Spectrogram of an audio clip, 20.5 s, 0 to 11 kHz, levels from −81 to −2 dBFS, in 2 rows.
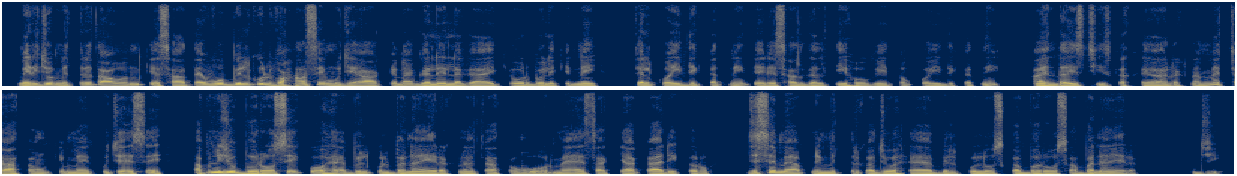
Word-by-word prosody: मेरी 150 +1 +7
जो 160 +2 +4
मित्रता 155 +2 +1
उनके 140 0 -3
साथ 125 +2 -3
है 150 - +3
वो 165 +1 +5
बिल्कुल 165 0 +4
वहाँ 120 +6 +1
से 160 +2 -1
मुझे 140 -2 +2
आके 120 +1 -3
ना 145 +3 0
गले 125 +1 +3
लगाए 115 -1 0 0.2
और 115 -1 -1
बोले 110 0 -2
कि 115 - -11
नहीं, 115 -1 -1 0.4
"चल 150 -1 +6
कोई 150 0 +4
दिक्कत 140 0 -1
नहीं, 140 +1 -1
तेरे 130 -5 0
साथ 125 +1 -2
गलती 115 0 -4
हो 105 0 -3
गई 120 +3 -4
तो 140 +1 -9
कोई 100 +2 -3
दिक्कत 100 +1 -9
नहीं। 140 +5 -3 0.3
आइन्दा 130 +2 +4
इस 110 - -6
चीज़ 120 -1 -7
का - - -1
ख़्याल 110 -6 -3
रखना।" 115 +7 -7
मैं 150 +6 +1
चाहता 125 +2 +1
हूँ 135 - +1
कि 150 - -4
मैं 130 -2 +1
कुछ 130 +1 -6
ऐसे 125 0 0 0.3
अपने 165 +6 +7
जो 170 +1 +9
भरोसे 145 +3 +5
को 145 - +3
है 140 +2 +3
बिल्कुल 125 +2 -1
बनाए 110 +3 +1
रखना 110 -1 -3
चाहता 105 +4 -6
हूँ। 130 +1 -2
और 135 - -4
मैं 125 -1 -1
ऐसा 110 +4 -3
क्या 130 +2 +1
कार्य 115 -4 0
करूँ 120 +5 -2 0.3
जिससे 150 +3 +3
मैं 155 -2 +4
अपने 135 0 0
मित्र 125 -1 -1
का 120 - -1
जो 115 - +3
है 110 0 +1
बिल्कुल 110 +1 -3
उसका 110 +1 -3
भरोसा 100 -2 -2
बनाए 90 -2 -2
रख - - -13 0.5
जी। 120 +5 -11
125 Hz, 215 wpm, -24 LUFS, 115-140 Hz, 0.5 s, जो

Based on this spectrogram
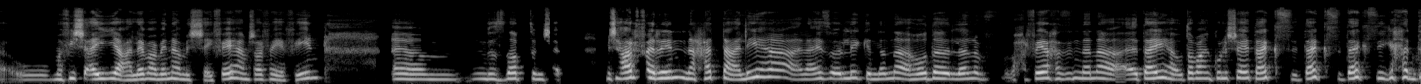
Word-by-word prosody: وما 215 +1 -8
فيش 280 +1 +3
أي 255 +3 +4
علامة 235 +3 +2
منها، 255 +2 +1
مش 220 -2 -2
شايفاها، 245 +8 0
مش 240 -1 -5
عارفة 230 0 -3
هي 200 -2 -4
فين. 270 +10 -3 0.7
آمم، 235 -2 -2
بالضبط 255 +2 -3
مش 235 -3 -2 0.6
مش 260 - +4
عارفة 305 +2 +4
أرن 290 -1 +3
حتى 295 +4 -1
عليها. 300 +2 +1
أنا 235 0 -4
عايزة 270 +2 -2
أقول 260 +2 +1
لِك 285 -3 -3
إن 245 0 -2
أنا، 260 -1 -1
هو 245 +3 +1
ده 270 0 +3
اللي 250 0 +1
أنا 270 -2 -4
ف 230 - -18 0.2
حرفيًا 270 +5 +2
حسيت 260 0 -6
إن 285 -1 -3
أنا 260 -4 -1
تايهة، 275 -2 +3
وطبعًا 275 +4 -1
كل 280 +1 -3
شوية 290 +1 +2
تاكس، 280 -1 -1
تاكس، 250 +11 -1
تاكسي، 285 +5 -1
ييجي 280 +3 -1
حد 310 -7 -1
260 Hz, 180 wpm, -22 LUFS, 235-280 Hz, 0.7 s, أي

